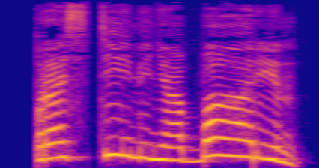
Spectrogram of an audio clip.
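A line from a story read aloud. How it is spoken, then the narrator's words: Shouting. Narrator (Russian): кричал он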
